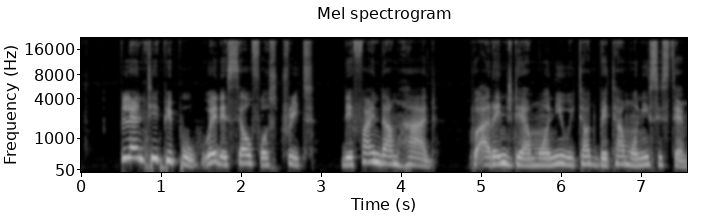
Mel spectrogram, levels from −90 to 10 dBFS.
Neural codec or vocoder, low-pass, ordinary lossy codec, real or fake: none; none; none; real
